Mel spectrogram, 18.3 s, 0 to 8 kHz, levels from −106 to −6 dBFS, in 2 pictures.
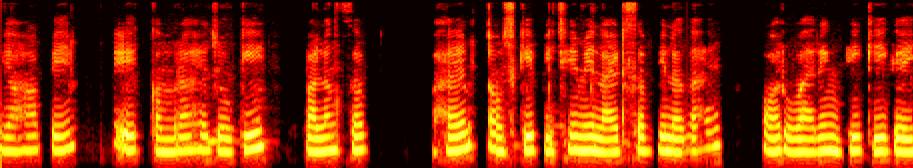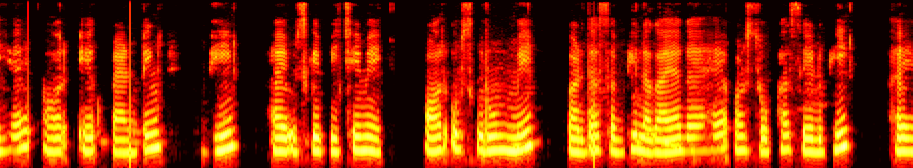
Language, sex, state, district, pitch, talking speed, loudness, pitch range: Hindi, female, Chhattisgarh, Balrampur, 210 Hz, 145 wpm, -25 LUFS, 200-230 Hz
